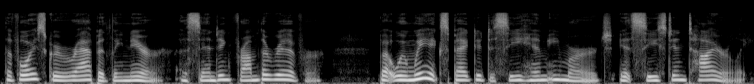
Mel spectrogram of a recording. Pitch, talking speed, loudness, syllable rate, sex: 195 Hz, 160 wpm, -16 LUFS, 5.1 syllables/s, female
